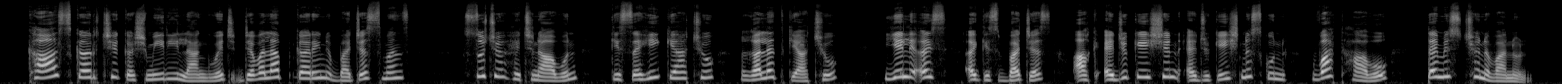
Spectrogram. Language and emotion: Kashmiri, neutral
